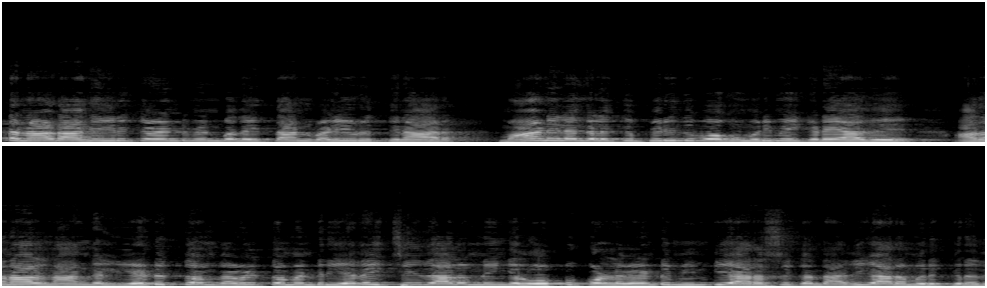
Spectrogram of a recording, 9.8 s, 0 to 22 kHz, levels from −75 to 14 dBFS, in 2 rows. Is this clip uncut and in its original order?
yes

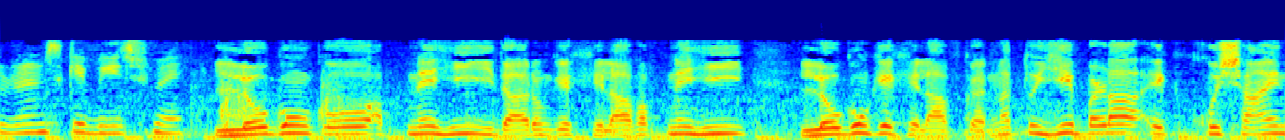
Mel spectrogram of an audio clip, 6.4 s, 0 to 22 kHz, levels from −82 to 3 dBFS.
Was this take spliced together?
yes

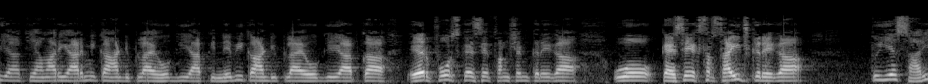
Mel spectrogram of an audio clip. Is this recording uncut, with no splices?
yes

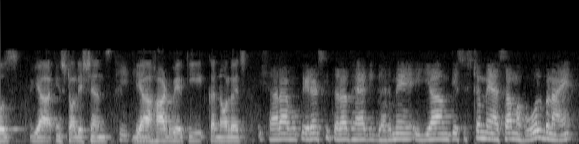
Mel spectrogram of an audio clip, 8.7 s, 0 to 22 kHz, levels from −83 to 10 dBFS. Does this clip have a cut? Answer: yes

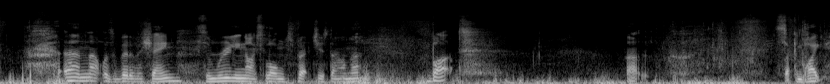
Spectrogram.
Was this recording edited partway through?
no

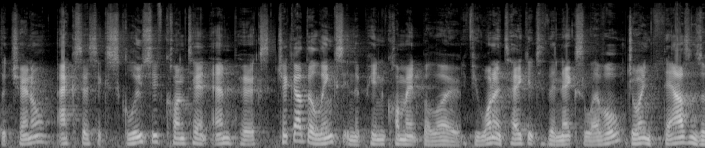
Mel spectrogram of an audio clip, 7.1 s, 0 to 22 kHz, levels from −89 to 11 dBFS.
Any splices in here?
yes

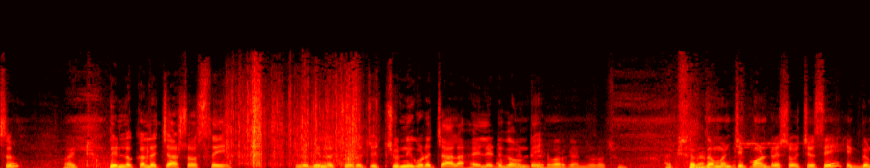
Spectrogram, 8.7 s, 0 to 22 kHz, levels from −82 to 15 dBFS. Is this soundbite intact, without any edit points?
yes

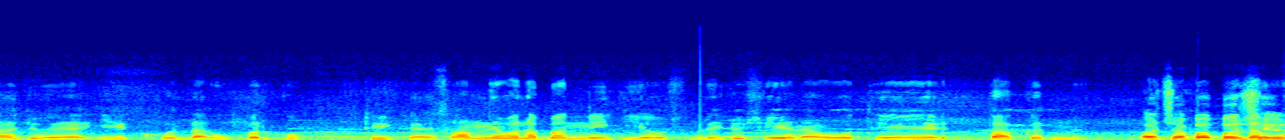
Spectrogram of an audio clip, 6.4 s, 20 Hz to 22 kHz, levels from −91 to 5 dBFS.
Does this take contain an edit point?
yes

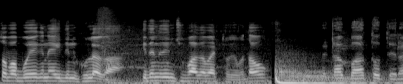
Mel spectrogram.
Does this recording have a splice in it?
yes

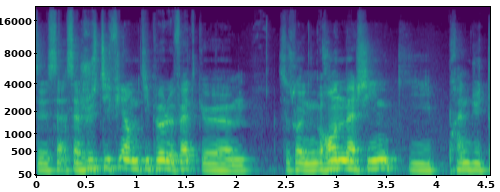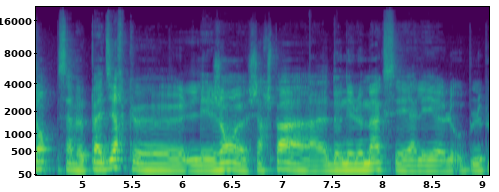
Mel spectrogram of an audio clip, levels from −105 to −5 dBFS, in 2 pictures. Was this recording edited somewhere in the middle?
yes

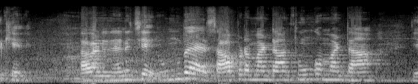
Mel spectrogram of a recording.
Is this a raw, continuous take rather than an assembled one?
yes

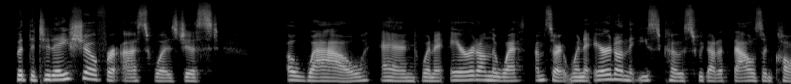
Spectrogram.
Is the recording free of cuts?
yes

